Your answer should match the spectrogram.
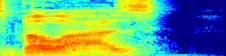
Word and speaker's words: Boaz: Where you get the idea that in him is strength, Bo is in him, and Ots or Ats, O-T-S is actually how it would be spelled, but you could pronounce it almost like the word Oz, O-Z. So it's Boaz.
